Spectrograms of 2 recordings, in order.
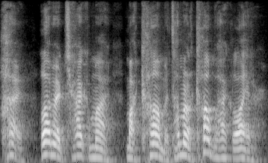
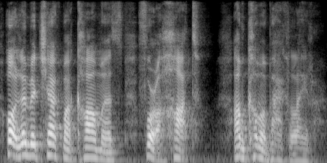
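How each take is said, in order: First: A louder second try at a mock vlogger voice; mock him again, a bit louder; a touch of a sneering vlogger imitation; mocking impression. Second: A hammed-up mock voice of a vlogger; a hint of a mocking vlogger voice; mocking impression. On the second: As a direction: lightly send up a vlogger checking comments. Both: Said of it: "Do you think that's what he sounds like?".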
